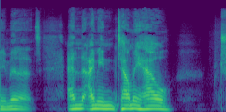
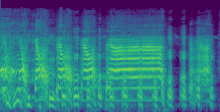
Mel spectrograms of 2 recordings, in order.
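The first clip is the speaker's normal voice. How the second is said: high-pitched burst of laughter; 4 dB louder than usual. Real, not acted. Laughing at the bit.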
